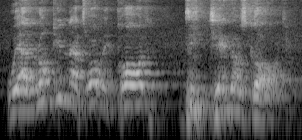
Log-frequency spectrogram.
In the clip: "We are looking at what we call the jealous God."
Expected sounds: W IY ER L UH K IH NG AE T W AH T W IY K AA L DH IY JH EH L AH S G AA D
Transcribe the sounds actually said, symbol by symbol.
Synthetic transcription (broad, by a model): W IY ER L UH K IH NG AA T W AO T W IY K AA L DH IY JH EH N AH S G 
